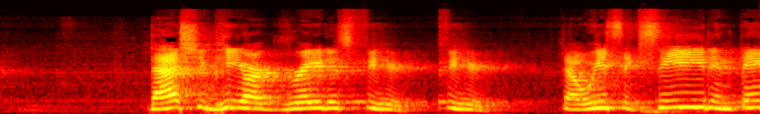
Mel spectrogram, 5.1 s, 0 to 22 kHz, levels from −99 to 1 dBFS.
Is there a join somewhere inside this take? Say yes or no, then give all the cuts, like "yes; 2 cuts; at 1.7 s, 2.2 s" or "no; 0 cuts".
yes; 1 cut; at 2.9 s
